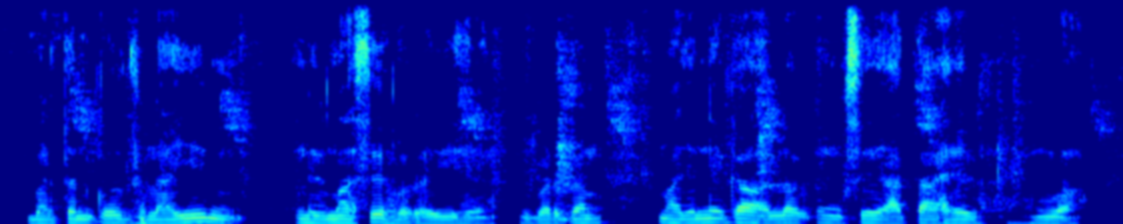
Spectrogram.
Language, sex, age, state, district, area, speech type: Hindi, male, 45-60, Uttar Pradesh, Chandauli, urban, spontaneous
